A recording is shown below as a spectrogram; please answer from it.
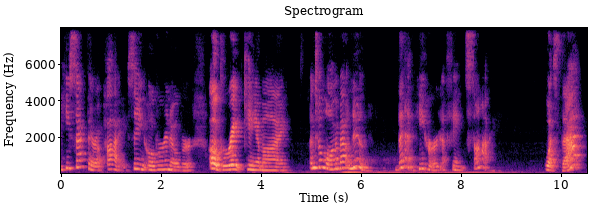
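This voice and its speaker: A middle-aged woman reading a rhyming children's picture book aloud as an expressive storyteller. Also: on the high side. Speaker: storyteller, read-aloud host. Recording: echoey room, distant mic.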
